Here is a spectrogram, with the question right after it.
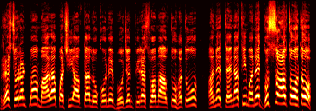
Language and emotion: Gujarati, angry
